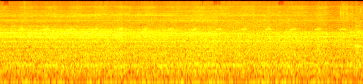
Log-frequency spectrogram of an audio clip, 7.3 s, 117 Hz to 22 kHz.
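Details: Steady loud whooshing hum of a running machine, with no clear pulses, from a laser hair removal device during a client's 13th treatment session, including the upper lip area.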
